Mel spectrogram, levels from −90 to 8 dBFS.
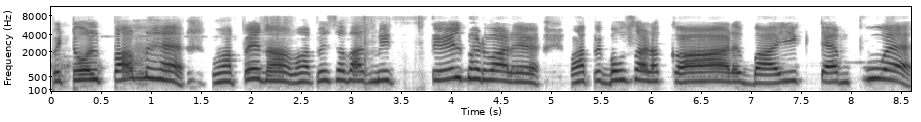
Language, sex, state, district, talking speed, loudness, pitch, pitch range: Hindi, female, Bihar, Araria, 145 wpm, -14 LUFS, 360 Hz, 330-390 Hz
